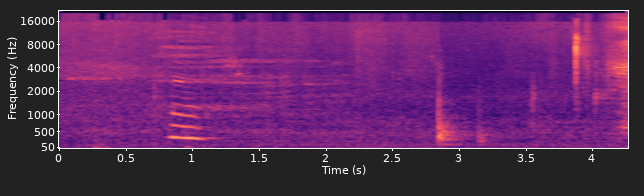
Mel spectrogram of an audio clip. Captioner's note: Allison yawns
